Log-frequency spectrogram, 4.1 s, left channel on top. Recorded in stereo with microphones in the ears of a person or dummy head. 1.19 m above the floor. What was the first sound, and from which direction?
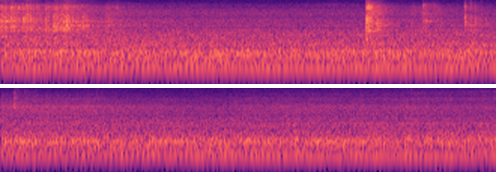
Only background noise.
